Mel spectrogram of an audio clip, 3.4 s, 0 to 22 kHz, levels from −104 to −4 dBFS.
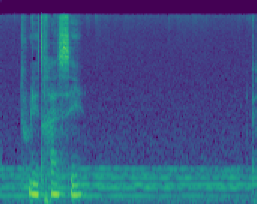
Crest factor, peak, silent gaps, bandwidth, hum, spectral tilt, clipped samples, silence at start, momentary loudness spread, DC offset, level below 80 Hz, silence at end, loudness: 22 dB; -10 dBFS; none; 16.5 kHz; none; -4 dB/octave; under 0.1%; 0 s; 24 LU; under 0.1%; -56 dBFS; 0 s; -26 LUFS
